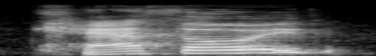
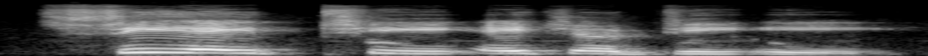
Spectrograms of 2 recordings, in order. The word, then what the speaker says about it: cathode: What is a cathoid? CATHODE.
